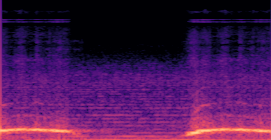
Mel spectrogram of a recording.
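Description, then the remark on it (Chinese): An owl, heard at night outside a tent at a camp, gives two long, low, steady hoots separated by a pause, with a soft low hum lingering underneath between the calls. “而帐篷外的声音也让我感到非常的害怕，不是猫头鹰的叫声，”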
